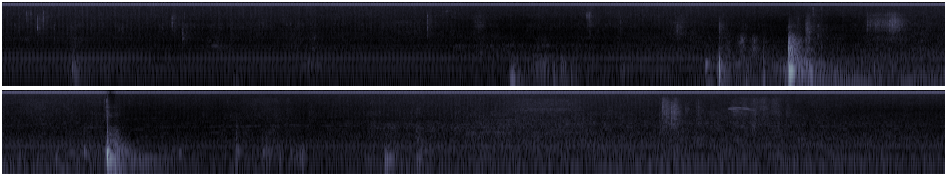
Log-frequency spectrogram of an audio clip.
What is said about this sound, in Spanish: Aquí qué suena ciencia ficción? Pues tome nota porque escucharán esto bastante en los próximos años. Se trata del sonido de un coche eléctrico que podremos coger y componer a nuestro gusto.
